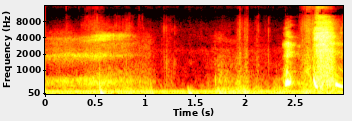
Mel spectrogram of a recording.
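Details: Person with a cold, congested and itchy, snotty: brief nasal sniff then a sharp wet sneeze over faint hum; sneezing.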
